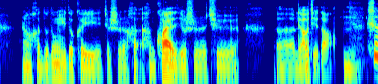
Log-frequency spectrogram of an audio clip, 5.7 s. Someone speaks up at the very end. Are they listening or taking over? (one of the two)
taking over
